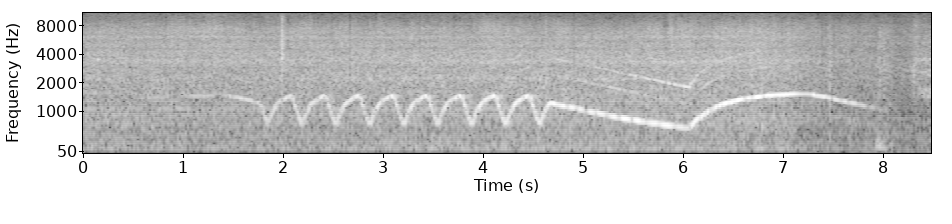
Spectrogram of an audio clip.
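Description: Emergency vehicle siren, starting about two seconds in with a fast yelp of about three rising-and-dropping sweeps a second, then switching to a slow wail that falls and rises again, over a steady low rumble.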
